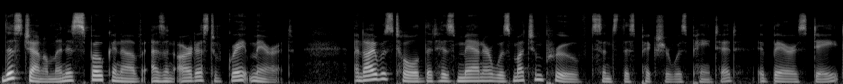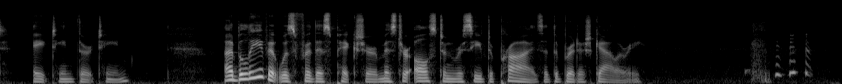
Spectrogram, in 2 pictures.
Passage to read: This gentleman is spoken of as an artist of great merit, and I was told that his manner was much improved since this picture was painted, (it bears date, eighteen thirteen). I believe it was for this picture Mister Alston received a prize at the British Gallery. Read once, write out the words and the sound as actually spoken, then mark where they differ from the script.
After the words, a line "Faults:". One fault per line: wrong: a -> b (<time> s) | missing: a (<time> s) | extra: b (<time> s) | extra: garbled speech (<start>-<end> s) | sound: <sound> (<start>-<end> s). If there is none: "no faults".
This gentleman is spoken of as an artist of great merit, and I was told that his manner was much improved since this picture was painted, (it bears date, eighteen thirteen). I believe it was for this picture Mister Alston received a prize at the British Gallery.
Faults:
sound: laugh (15.9-16.6 s)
